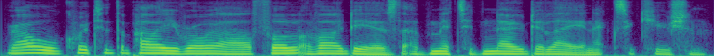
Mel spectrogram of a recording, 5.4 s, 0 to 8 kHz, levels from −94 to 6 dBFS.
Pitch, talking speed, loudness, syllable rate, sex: 130 Hz, 155 wpm, -15 LUFS, 4.4 syllables/s, male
